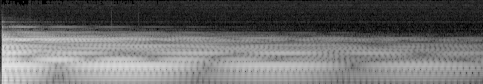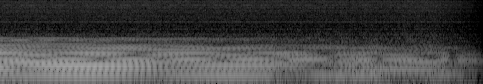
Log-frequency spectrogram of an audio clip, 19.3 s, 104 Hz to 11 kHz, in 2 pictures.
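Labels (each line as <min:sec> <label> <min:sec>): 0:00.0 A piano plays a single isolated note. 0:19.3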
